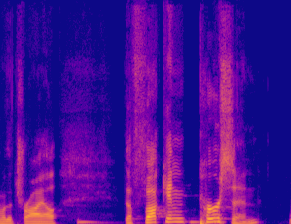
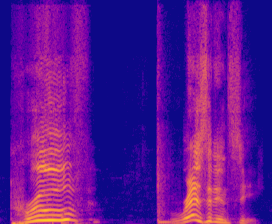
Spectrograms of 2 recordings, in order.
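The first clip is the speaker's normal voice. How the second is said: ordinary talk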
